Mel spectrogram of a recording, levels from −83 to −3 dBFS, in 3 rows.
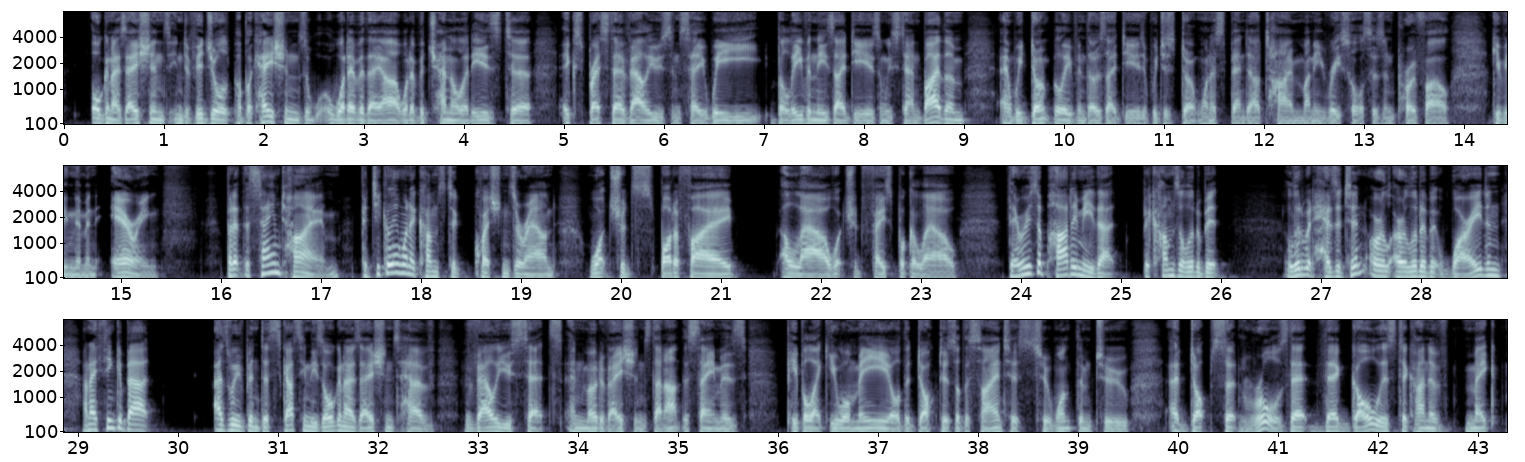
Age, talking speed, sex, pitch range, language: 30-49, 190 wpm, male, 90-115 Hz, English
